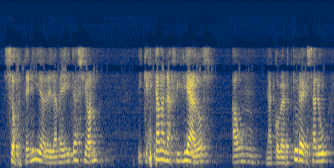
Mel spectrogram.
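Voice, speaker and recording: A man giving a measured lecture on meditation to an audience, pausing often and restarting phrases. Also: fairly high pitch. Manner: measured, explanatory, frequent pauses and restarts. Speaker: doctor giving a talk on meditation. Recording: echoey room, dull lo-fi sound.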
